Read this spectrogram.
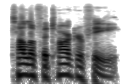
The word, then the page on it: Telephotography: American English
